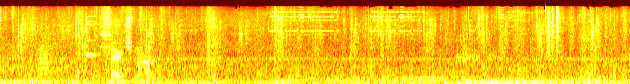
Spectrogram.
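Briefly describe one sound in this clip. Footsteps shuffle softly on hard ground.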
